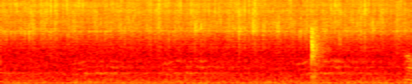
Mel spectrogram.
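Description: Chicken with chili pepper and grilled onions sizzles and crackles steadily in a hot pan, a close, continuous frying hiss with one sharper pop near the end.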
